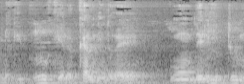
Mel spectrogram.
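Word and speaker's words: Kol Nidre: Et si c'était de l'hébreu, on dirait kol hanedarim. En araméen, on dit kal nidre. Avec un kamat, mais ça se prononce kal.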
